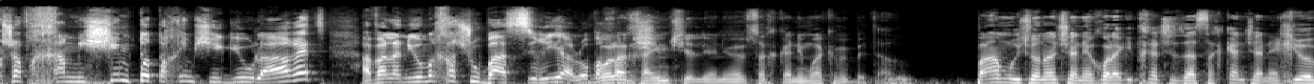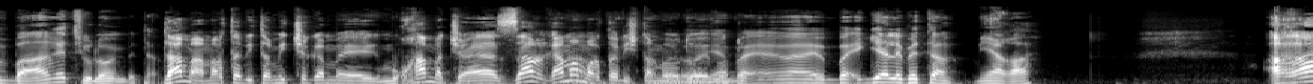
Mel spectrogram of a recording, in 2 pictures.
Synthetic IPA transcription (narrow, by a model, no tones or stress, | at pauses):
χʃavχamiʃimt̪o̞t̪aχimʃejiɡiulaaʁe̞t͡s | avalanio̞me̞χaʃeubeasiʁijalo̞kbolaχaimʃelianio̞evsaχkanimʁakmibetʰa̰ʁ | paːmʁiʃo̞naʃeanijaχo̞laɡid̪χaʃezehasaχkanʃeaniaχio̞evbaaʁe̞t͡sʃeulo̞imbet̪a̰ʁlamaːmaʁt̪alit̪amid̪ʃeɡammuχamat̪ʃeajazaʁɡamamaʁt̪aliʃt̪ameoddoejbbeɡiale̞betaʁmiaʁa | aʁa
